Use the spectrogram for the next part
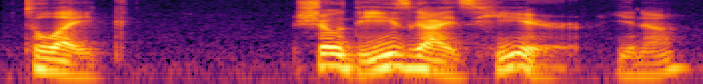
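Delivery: ordinary delivery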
